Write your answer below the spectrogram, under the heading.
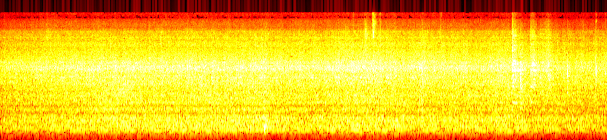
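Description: Steady sizzle of food frying in a pan on the stove, with a few sharp clicks near the end.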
